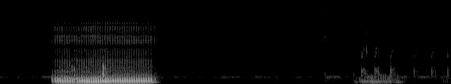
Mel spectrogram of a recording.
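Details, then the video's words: Sleeping English Bulldog snoring indoors: one loud, rasping, low-pitched snore lasting about a second, then quiet, then a softer rattling breath near the end. "Teddy The Bulldog Snoring"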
